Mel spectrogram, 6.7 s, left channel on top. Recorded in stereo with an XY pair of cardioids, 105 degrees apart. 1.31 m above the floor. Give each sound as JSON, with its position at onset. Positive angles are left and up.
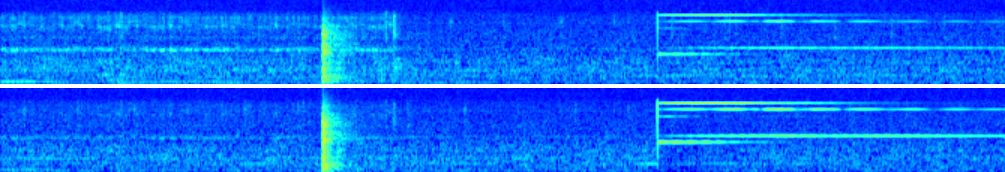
{"t": 2.1, "sound": "a cupboard door", "azimuth_deg": -35, "distance_m": 0.7}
